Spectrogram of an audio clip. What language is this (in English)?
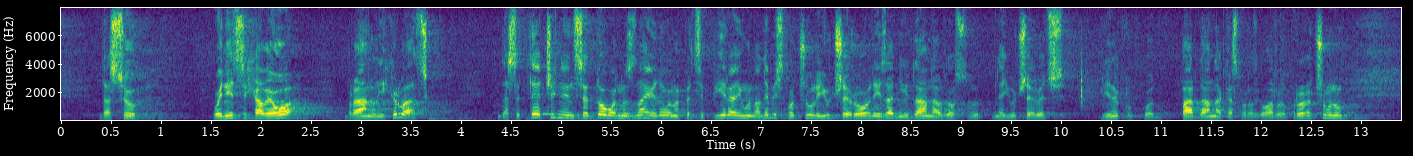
Croatian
